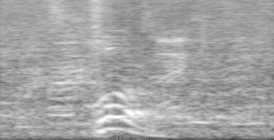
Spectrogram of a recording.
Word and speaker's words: Fleur: Fleur. Like the floor.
